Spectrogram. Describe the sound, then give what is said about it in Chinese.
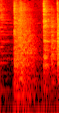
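A cooking pot clatters as kitchen utensils are gathered, three quick metallic clanks in a short burst, loud and bright with no one talking. “锅子、”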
